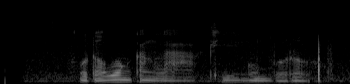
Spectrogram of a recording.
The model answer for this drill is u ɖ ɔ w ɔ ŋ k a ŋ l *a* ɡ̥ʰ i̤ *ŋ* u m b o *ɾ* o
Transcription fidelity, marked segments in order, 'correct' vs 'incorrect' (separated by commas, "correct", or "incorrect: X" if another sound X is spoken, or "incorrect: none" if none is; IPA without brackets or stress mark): correct, correct, correct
